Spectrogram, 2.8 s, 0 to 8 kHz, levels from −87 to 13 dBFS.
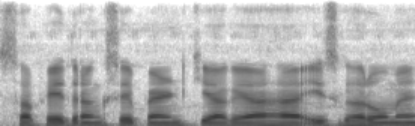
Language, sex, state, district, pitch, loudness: Hindi, male, Jharkhand, Deoghar, 120 Hz, -16 LUFS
